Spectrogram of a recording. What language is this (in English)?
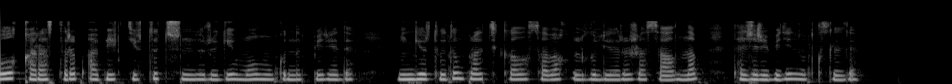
Kazakh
